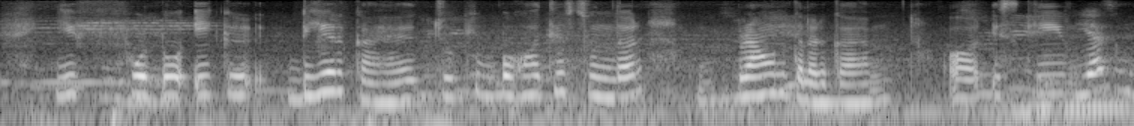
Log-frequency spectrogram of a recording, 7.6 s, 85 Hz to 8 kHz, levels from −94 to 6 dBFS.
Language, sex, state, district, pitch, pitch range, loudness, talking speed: Hindi, female, Bihar, Katihar, 250 Hz, 225-260 Hz, -18 LUFS, 135 wpm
